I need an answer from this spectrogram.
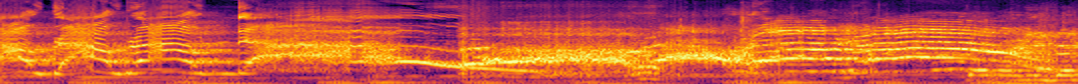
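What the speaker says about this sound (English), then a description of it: "Dana's tantrums haven't stopped" A young girl screams and wails through a tantrum, loud and close, her shrill cries rising and falling almost without pause, with another voice speaking at moments.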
